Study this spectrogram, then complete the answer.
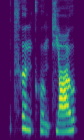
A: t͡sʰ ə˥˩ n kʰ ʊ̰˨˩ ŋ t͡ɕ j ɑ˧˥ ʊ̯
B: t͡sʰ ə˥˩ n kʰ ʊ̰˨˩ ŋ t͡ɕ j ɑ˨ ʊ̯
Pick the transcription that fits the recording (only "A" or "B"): A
